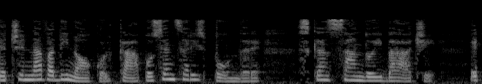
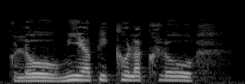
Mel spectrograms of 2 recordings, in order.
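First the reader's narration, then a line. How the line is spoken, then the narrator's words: Man stammering. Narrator (Italian): balbettava lui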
